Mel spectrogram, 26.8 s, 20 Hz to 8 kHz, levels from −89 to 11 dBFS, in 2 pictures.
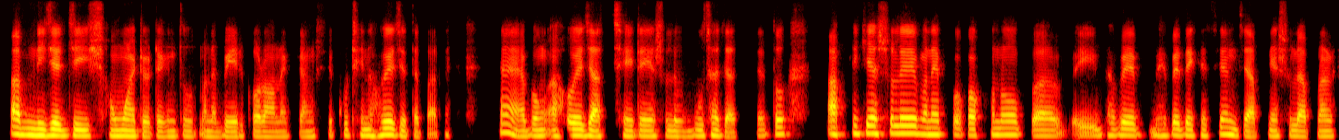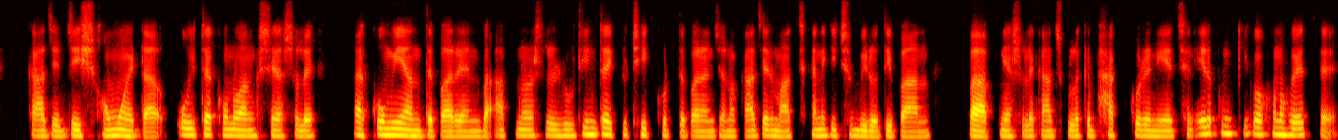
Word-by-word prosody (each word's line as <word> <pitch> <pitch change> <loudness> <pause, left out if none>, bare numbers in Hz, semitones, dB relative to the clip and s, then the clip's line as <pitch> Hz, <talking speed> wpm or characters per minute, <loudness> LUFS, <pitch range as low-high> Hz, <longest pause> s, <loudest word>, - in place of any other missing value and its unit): আম 150 - +6
নিজের 130 0 +7
যেই 120 -1 +4 0.2
সময়টা 120 -2 +2
ঐটা 105 - -3
কিন্তু 110 +2 -5 0.2
মানে 105 -1 -3
বের 105 +1 +1
করা 105 0 +1
অনেকাংশে 105 +1 -8
কঠিন 125 0 -3
হয়ে 140 0 +7
যেতে 115 - -3
পারে, - - -6 0.5
হ্যাঁ? 185 -5 +2
এবং 120 +1 +1 0.3
হয়ে 130 -2 +5
যাচ্ছে 110 -1 +1
এটাই 115 0 0
আসলে 115 0 -4 0.2
বোঝা 120 +1 0
যাচ্ছে। 95 +5 -6
তো 155 - +3 0.6
আপনি 150 +2 -5
কি 170 - +2
আসলে 170 +1 +2 0.2
মানে 145 -1 +4 0.2
ক - - -46 0.2
কখনো 135 +2 0 0.3
বা - - +2 0.4
এইভাবে 130 - -1 0.3
ভেবে 125 +2 0
দেখেছেন 125 +5 -1
যে - - -7
আপনি 115 - -11
আসলে 115 0 -2
আপনার 110 0 -3 0.4
কাজের 115 -1 0
যে 120 - +3 0.2
সময়টা 120 -4 +2 0.3
ঐটা 135 +1 +2
কোন 130 -1 +1
অংশে 120 +1 -2
আসলে 115 -1 0 0.5
আ - - +3
কমিয়ে 135 -2 +5
আনতে 115 0 +1
পারেন 110 0 +2
বা - - +1
আপনার 125 +1 -3
আসলে 125 +1 -4
রুটিনটা 140 +4 +1
একটু 135 - -9
ঠিক 135 -2 -2
করতে 120 -2 -4
পারেন 110 0 0
যেন 115 -1 -3 0.2
কাজের 120 +2 0
মাঝখানে 125 +3 -2
কিছু 120 0 -6
বিরতি 110 0 +1
পান? 105 -1 0 0.5
বা 120 - +7
আপনি 105 +3 -7
আসলে 115 +1 -3
কাজগুলাকে 115 +2 -3
ভাগ 120 - -2 0.2
করে 120 -2 +2
নিয়েছেন। 110 0 -2
এরকম 160 +2 +1
কি 155 - -11
কখনো 145 0 +2
হয়েছে? 135 +1 -1
120 Hz, 165 wpm, -21 LUFS, 110-130 Hz, 0.6 s, নিজের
